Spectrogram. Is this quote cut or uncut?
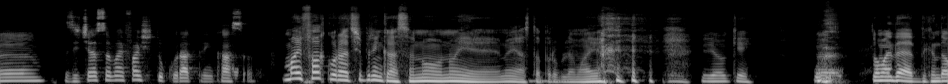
uncut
